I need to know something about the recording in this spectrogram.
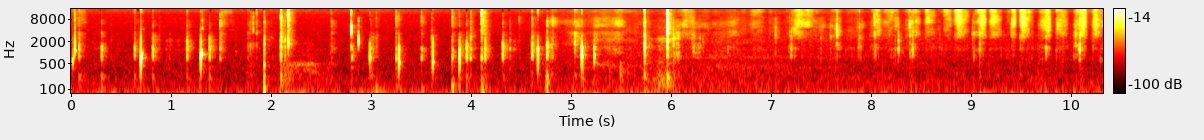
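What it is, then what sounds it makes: Plastic game controller grip. A hand-sized, hollow red plastic Nintendo Switch Joy-Con controller grip, with red and blue Joy-Cons attached, is held in both hands and tapped and scratched with fingertips. Quiet, sharp plastic clicks and taps come in quick, irregular bursts. Soft, bright scratching fills the gaps, and each tap dies away almost instantly.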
